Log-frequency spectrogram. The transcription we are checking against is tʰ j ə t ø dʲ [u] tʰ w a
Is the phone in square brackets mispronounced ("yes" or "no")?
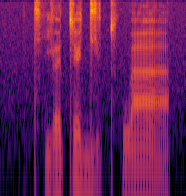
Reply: no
